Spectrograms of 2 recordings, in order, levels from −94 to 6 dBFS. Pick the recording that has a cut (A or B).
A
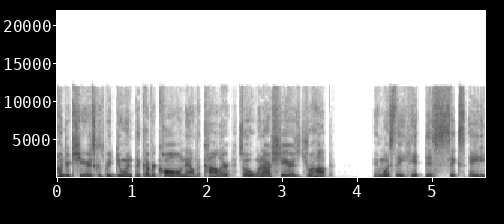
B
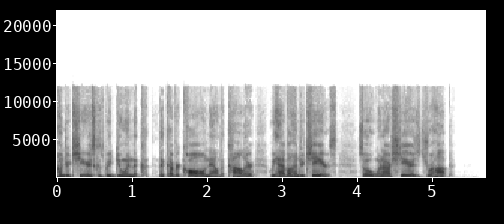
A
